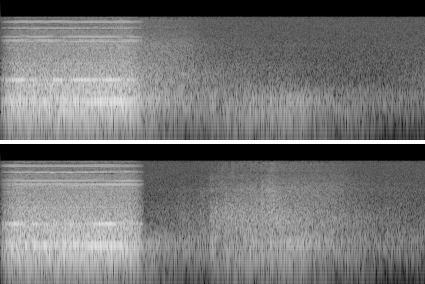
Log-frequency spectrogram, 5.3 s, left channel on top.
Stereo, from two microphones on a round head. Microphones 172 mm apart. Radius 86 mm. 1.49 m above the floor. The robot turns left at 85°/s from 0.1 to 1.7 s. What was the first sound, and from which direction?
Only background noise.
